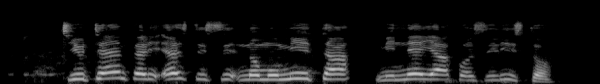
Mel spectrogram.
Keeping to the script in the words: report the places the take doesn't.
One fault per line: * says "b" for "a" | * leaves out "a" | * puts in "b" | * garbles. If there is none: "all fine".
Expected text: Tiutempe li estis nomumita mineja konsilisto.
all fine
